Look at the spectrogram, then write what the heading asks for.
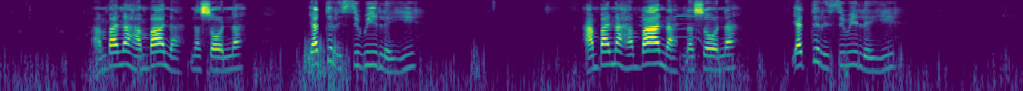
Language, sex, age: Tsonga, female, 20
